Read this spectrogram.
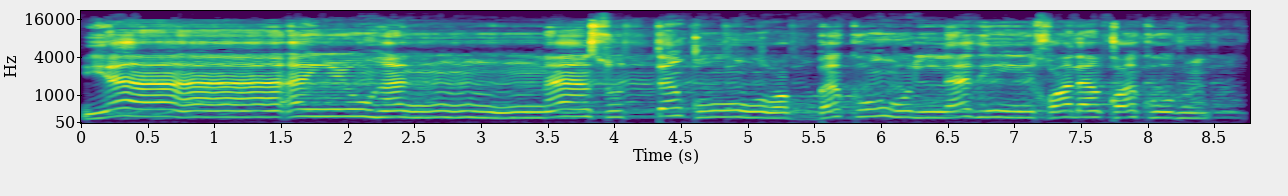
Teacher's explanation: یا الگ کلمہ ہے، ایہا الگ کلمہ ہے، تو یہ مد منفصل ہوگا، یعنی 2 الف تک اس کو کھینچ کے پڑھیں گے۔ الناس نون مشدد ہے، اس میں غنہ ہوگا، اور الف سے پہلے نون کے اوپر زبر ہے تو الف مدہ۔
